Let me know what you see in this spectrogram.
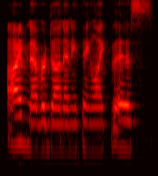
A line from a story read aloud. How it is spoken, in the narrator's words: Zell moaned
